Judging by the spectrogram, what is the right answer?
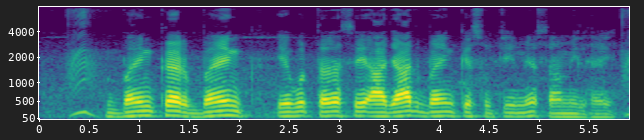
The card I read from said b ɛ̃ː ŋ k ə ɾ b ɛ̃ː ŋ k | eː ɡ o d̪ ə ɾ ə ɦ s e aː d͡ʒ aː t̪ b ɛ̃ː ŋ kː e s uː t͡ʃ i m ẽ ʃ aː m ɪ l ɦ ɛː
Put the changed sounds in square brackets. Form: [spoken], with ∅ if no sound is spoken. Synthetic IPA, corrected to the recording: b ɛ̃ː ŋ k ə ɾ b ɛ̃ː ŋ k | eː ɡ o [t̪] ə ɾ ə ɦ s e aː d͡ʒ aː [d̪] b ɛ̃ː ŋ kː e s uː t͡ʃ i m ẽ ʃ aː m ɪ l ɦ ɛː

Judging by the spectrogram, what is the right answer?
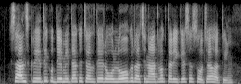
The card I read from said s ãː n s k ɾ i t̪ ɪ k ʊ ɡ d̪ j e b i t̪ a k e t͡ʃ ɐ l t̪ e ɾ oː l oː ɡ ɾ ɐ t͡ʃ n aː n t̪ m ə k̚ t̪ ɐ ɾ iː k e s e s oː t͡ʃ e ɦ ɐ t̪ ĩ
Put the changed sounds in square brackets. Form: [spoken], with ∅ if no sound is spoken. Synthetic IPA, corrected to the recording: s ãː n s k ɾ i t̪ ɪ k ʊ [∅] d̪ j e [m] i t̪ a k e t͡ʃ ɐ l t̪ e ɾ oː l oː ɡ ɾ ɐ t͡ʃ n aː [∅] t̪ m ə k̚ t̪ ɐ ɾ iː k e s e s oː t͡ʃ [a] ɦ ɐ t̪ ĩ

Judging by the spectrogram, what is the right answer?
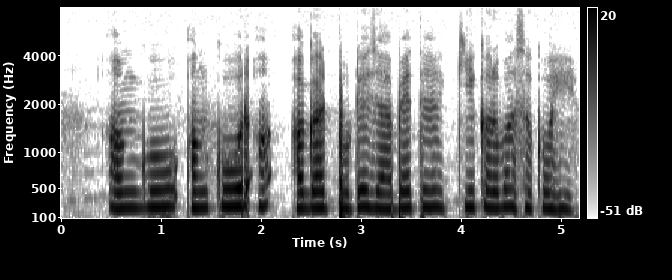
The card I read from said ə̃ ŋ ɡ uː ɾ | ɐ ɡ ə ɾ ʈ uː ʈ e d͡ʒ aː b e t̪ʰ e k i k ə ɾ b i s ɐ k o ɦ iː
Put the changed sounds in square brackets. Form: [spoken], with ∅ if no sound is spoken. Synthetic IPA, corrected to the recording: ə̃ ŋ [k] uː ɾ | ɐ ɡ ə ɾ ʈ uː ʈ e d͡ʒ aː b e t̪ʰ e k i k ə ɾ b [a] s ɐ k o ɦ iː

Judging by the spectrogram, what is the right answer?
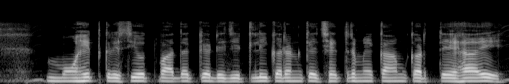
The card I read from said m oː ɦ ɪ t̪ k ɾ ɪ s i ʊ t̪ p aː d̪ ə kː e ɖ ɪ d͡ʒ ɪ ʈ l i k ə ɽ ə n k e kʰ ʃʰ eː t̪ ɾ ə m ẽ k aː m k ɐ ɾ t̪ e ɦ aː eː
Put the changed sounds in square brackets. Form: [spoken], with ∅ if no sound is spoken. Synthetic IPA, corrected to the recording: m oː ɦ ɪ t̪ k ɾ ɪ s i ʊ t̪ p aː d̪ ə kː e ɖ ɪ d͡ʒ ɪ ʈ l i k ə [ɾ] ə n k e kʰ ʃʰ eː t̪ ɾ ə m ẽ k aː m k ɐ ɾ t̪ e ɦ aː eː

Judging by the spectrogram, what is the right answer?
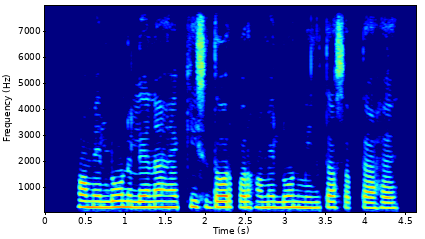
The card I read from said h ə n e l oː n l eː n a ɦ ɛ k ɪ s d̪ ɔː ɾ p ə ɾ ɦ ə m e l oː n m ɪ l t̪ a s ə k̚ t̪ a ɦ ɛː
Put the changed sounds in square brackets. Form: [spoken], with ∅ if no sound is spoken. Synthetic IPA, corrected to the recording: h ə [m] e l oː n l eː n a ɦ ɛ k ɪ s d̪ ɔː ɾ p ə ɾ ɦ ə m e l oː n m ɪ l t̪ a s ə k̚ t̪ a ɦ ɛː

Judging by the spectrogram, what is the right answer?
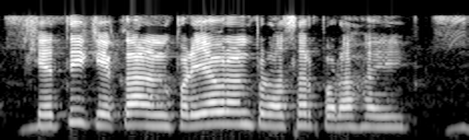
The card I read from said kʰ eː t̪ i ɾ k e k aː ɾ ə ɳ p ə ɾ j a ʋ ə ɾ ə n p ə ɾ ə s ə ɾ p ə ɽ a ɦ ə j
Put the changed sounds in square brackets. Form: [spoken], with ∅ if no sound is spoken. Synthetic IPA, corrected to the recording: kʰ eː t̪ i [∅] k e k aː ɾ ə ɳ p ə ɾ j a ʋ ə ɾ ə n p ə ɾ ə s ə ɾ p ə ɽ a ɦ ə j

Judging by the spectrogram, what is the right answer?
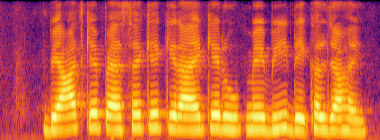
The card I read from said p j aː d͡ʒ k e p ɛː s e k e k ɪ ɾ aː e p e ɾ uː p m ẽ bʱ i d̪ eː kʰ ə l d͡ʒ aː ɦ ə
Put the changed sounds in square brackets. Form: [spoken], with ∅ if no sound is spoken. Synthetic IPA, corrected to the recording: [b] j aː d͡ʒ k e p ɛː s e k e k ɪ ɾ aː e [k] e ɾ uː p m ẽ bʱ i d̪ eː kʰ ə l d͡ʒ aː ɦ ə

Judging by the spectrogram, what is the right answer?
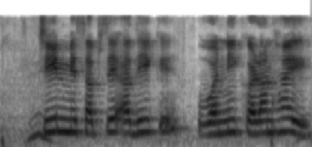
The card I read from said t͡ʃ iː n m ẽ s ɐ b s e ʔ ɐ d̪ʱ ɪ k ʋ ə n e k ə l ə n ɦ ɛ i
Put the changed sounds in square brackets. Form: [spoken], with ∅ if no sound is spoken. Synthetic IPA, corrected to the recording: t͡ʃ iː n m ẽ s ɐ b s e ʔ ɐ d̪ʱ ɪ k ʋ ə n [i] k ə [ɽ] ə n ɦ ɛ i

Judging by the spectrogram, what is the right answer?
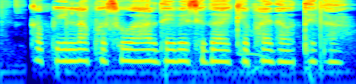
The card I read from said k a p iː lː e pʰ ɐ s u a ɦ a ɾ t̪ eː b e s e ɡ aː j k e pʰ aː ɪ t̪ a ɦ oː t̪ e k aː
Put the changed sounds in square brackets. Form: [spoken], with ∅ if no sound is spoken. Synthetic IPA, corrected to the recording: k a p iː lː [a] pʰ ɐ s u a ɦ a ɾ [d̪] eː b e s e ɡ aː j k e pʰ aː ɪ [d̪] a ɦ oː t̪ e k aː

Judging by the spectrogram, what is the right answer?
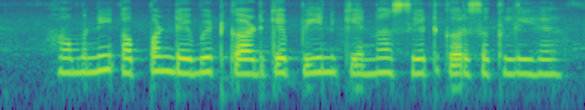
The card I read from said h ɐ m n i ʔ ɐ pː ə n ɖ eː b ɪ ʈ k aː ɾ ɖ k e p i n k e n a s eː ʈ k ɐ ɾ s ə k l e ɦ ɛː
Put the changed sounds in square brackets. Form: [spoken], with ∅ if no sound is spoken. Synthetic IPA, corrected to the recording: h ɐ m n i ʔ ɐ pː ə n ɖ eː b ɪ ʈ k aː ɾ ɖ k e p [iː] n k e n a s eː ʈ k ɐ ɾ s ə k l [i] ɦ ɛː

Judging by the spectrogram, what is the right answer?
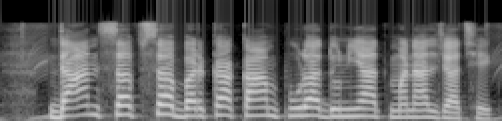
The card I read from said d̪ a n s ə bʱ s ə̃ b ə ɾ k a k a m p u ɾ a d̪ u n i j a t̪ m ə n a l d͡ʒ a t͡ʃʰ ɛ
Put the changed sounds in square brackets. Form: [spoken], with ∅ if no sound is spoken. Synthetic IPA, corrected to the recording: d̪ a n s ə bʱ s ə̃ b ə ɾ k a k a m p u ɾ a d̪ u n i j a t̪ m ə n a l d͡ʒ a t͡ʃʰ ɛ

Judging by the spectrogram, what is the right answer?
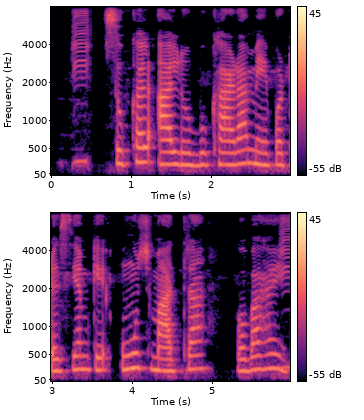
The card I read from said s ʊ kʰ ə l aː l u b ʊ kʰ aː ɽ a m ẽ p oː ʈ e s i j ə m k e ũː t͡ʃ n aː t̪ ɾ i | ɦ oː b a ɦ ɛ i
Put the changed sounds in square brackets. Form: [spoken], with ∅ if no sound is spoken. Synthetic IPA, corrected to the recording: s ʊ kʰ ə l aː l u b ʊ kʰ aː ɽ a m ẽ p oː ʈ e s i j ə m k e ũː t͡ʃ [m] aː t̪ ɾ [a] | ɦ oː b a ɦ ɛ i

